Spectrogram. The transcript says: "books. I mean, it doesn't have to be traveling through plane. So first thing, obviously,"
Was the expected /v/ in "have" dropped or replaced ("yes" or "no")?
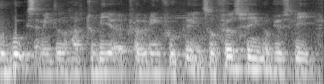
yes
